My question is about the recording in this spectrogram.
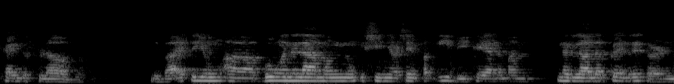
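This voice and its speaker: A man preaching a casual, joking sermon in a church, often asking his listeners "di ba?". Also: on the high side. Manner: chatty, joking, asks "di ba?" often. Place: church hall. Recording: echoey, muffled church recording.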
